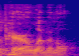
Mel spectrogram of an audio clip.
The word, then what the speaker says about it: paraliminal: of you are wondering is what is a pair of liminal well first of all let me spell it for you because it's kind of a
